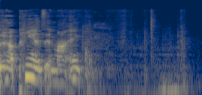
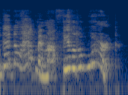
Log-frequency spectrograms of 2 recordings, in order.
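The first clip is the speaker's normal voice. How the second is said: "That don't happen in my field of work" squealed very high with a laugh. Retold or imitated. Telling her friends what she said to herself, in a very high laughing squeal. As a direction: pitch it way up and giggle through "field of work". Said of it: "And I said".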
